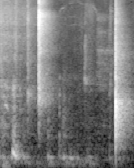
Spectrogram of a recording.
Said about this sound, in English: That was just a weak-ass clap. You didn't sense that when no energy on that one.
